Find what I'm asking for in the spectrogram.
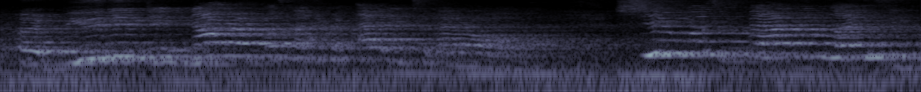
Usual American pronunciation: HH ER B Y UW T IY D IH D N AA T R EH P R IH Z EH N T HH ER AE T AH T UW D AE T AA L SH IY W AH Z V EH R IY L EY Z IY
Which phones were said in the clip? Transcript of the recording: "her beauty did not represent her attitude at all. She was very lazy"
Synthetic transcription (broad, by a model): HH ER B Y UW T IY D IH D N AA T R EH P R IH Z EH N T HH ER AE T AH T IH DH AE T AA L SH IY W AH Z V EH IY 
